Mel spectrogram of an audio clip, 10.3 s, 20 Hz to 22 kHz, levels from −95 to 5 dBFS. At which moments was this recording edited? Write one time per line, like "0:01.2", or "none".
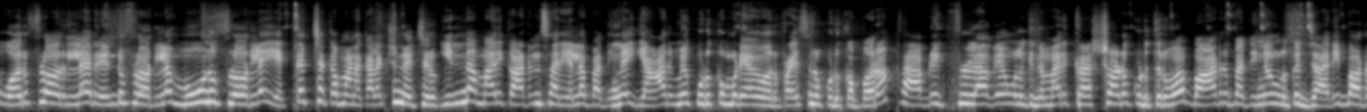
0:03.3
0:06.7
